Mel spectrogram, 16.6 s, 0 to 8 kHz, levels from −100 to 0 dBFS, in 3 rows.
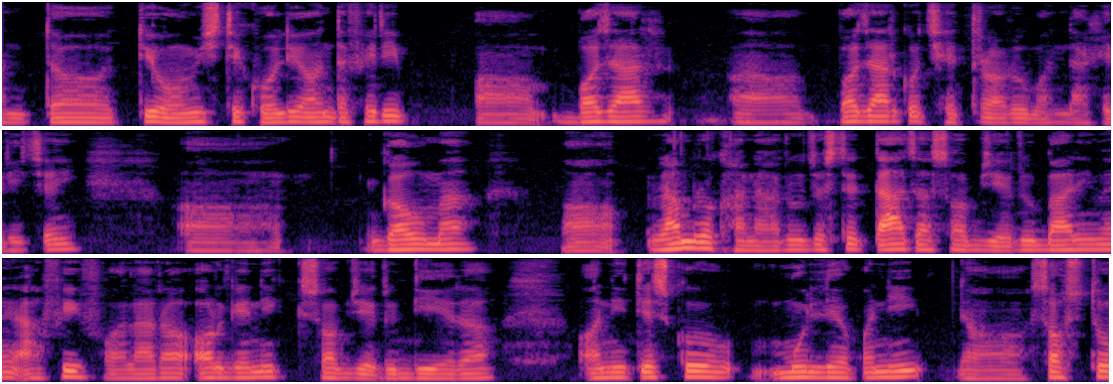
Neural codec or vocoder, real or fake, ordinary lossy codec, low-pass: none; real; none; none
